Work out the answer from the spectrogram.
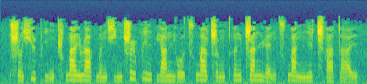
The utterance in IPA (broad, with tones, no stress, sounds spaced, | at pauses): ʂ ɤ˨˦ ɕ y˥˨ pʰ ḭ˨˩ ŋ ʈ͡ʂʰ w a˦ ɪ̯ ɻ ä˥˨ p w ə˨˦ n ɕ i˨˦ ŋ ʂ ɻ̩˥˨ p i˥˨ n p j ä˨˦ n̪ j o̰˨˩ ʊ̯ t͡sʰ w ä˦ ʈ͡ʂ ɤ˨˦ ŋ t̪ʰ ə˦ n ʈ͡ʂ a˦ n ɥ ɛ̰˨˩ n t͡sʰ w a˥˨ n n̪ i˨˦ ʈ͡ʂʰ ä˨˦ t̪ a̰˨˩ ɪ̯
